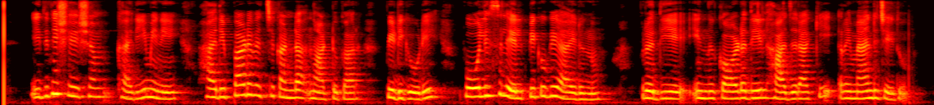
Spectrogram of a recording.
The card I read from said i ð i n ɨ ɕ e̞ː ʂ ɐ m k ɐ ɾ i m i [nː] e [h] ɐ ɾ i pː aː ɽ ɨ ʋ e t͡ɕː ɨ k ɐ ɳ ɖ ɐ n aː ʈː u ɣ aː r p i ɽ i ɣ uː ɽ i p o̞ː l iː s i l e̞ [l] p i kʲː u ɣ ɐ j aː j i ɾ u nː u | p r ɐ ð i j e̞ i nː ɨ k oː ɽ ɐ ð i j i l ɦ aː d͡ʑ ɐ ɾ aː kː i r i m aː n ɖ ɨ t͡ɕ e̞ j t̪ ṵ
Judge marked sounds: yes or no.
no, yes, yes

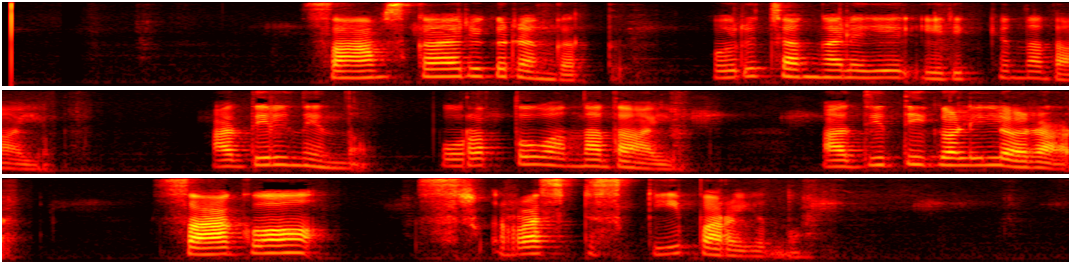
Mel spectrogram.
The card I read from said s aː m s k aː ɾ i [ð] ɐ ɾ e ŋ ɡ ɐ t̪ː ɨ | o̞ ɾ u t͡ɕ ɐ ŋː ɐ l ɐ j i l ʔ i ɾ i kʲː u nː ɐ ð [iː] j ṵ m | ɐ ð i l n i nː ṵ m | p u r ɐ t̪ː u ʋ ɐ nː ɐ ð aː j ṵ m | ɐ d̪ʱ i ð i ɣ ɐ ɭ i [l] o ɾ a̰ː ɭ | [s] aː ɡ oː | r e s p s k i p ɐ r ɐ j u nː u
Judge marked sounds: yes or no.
no, no, yes, yes

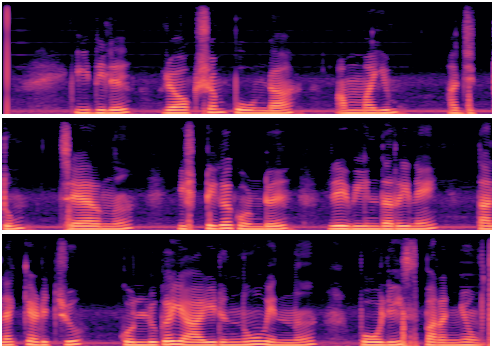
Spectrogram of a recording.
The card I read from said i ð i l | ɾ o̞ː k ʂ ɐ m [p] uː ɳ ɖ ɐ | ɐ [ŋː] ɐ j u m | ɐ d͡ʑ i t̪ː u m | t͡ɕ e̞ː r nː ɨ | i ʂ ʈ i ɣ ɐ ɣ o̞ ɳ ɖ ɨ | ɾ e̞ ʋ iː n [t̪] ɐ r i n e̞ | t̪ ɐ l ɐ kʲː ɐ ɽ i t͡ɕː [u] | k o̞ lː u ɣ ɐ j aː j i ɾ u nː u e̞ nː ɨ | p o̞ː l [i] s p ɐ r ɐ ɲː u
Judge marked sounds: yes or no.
yes, no, no, yes, no

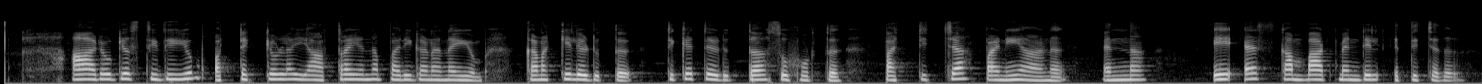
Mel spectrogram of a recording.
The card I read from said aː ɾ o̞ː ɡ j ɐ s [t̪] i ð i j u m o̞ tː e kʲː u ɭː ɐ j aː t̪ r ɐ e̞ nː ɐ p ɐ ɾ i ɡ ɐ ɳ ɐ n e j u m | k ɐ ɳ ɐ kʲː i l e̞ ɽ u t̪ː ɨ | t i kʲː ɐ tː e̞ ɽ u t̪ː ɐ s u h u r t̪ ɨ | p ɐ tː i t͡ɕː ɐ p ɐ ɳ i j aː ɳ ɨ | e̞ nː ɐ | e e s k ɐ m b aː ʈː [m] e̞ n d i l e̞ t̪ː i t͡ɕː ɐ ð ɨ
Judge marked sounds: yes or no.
no, yes

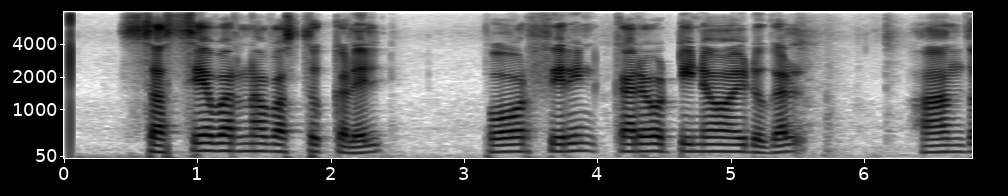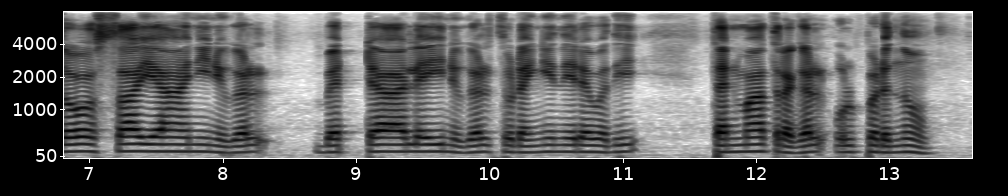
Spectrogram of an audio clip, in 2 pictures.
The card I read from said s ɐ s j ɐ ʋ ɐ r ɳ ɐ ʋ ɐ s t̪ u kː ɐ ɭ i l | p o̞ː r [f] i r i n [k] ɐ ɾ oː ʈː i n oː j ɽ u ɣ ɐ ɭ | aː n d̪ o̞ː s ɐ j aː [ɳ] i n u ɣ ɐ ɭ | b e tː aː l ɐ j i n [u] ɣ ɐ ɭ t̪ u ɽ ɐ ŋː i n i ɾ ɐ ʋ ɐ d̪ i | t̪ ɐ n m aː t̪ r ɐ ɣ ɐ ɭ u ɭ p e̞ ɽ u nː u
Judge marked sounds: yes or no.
yes, yes, no, yes

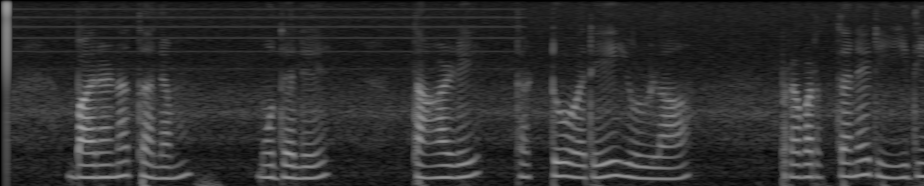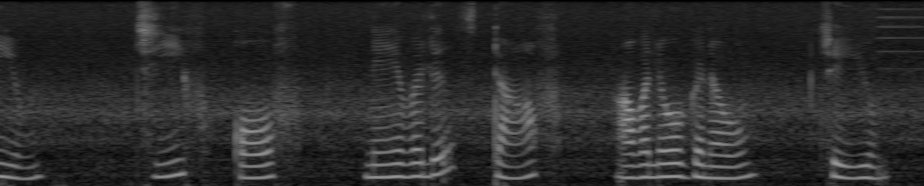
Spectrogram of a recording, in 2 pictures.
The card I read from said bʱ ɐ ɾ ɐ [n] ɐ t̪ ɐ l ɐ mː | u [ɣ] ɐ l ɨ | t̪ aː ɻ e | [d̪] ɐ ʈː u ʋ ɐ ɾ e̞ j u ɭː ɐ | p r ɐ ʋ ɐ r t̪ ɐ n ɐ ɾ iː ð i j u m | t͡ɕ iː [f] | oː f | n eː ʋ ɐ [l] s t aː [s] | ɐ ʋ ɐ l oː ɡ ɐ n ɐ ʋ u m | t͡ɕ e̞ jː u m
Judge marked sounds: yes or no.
no, no, no, yes, yes, no

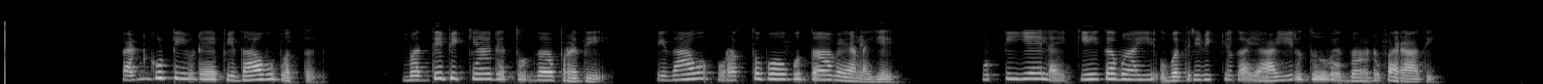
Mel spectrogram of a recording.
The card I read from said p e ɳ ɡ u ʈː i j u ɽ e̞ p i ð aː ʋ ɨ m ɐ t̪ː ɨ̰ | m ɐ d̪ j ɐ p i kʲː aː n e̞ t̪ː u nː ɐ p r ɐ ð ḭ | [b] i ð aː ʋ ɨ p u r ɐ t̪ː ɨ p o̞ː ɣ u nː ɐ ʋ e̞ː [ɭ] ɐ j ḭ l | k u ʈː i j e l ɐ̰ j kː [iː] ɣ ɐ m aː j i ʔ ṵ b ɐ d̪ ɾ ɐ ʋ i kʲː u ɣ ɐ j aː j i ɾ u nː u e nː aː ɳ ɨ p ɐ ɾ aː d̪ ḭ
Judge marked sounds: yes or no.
no, yes, yes

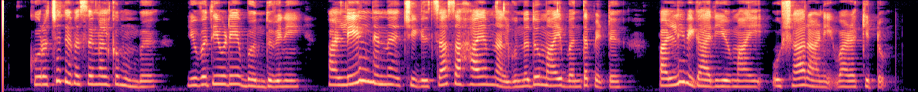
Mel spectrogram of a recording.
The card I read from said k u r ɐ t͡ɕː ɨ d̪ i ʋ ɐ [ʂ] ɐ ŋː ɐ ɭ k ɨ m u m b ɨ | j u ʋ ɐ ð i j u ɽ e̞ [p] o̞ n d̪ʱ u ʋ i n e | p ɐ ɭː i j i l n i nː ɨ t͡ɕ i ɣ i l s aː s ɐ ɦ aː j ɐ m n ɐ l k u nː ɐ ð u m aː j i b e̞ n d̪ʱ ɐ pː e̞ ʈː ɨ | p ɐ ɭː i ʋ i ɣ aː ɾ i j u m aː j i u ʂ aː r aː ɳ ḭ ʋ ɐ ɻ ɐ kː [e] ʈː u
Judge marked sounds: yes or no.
no, no, no

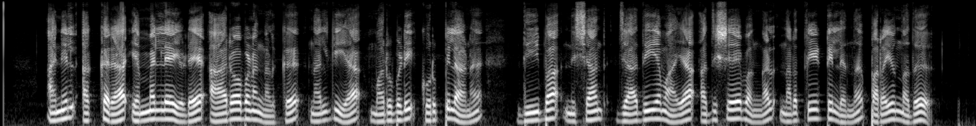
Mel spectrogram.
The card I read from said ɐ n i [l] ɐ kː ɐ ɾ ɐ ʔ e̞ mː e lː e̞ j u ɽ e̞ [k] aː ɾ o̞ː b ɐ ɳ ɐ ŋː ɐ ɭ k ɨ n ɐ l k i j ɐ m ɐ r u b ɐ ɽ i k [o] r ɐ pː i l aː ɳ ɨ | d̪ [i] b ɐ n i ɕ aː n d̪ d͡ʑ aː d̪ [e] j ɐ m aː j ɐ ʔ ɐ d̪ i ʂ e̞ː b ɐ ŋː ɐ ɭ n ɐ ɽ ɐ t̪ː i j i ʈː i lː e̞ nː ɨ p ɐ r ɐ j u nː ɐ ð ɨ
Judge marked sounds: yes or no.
yes, no, no, no, no

